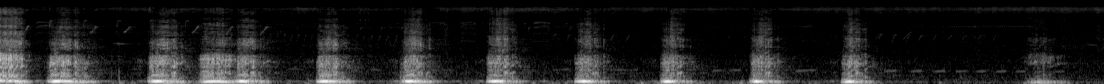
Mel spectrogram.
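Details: Lion recorded in Kruger National Park, South Africa, 2024, during a sighting of lionesses fighting to the death over food: a series of short, deep grunts about once a second, ten in a row, fading, then a final softer grunt.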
